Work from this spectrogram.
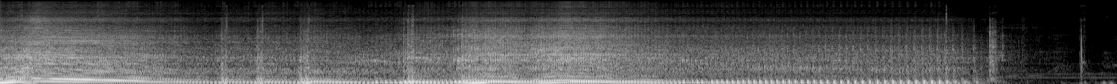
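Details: Yamaha R15 V4 at 13,000 km, noise appears once warm: revving single with a loose clattery rattle over the exhaust that speeds up with revs and settles as they drop; the source is unknown.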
